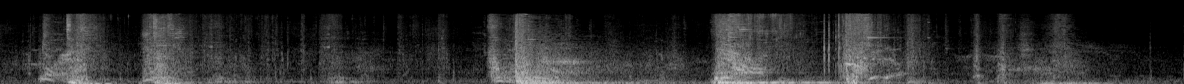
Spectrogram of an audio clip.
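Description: Metal weapons clash and strike loudly in a fight.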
